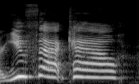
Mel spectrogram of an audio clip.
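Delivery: play-acted, high-pitched yell. Telling a memory story where Peter Pan yells at Tinkerbell: Peter Pan yelling. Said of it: "So he's yelling at her".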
